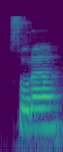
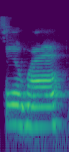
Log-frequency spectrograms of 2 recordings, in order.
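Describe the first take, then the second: First: The r sounds halfway between l and r. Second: The r is a plain English r sound. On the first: The speaker calls it right. "kind of like in between the L and R" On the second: The speaker calls it wrong. "it's not Sora"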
